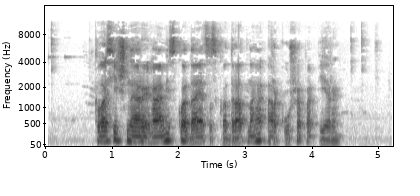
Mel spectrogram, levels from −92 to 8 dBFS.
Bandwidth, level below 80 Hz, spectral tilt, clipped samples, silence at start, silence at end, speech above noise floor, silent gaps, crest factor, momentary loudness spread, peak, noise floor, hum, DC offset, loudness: 11.5 kHz; -52 dBFS; -4 dB/octave; under 0.1%; 0.1 s; 0.8 s; 34 dB; none; 18 dB; 12 LU; -4 dBFS; -54 dBFS; none; under 0.1%; -20 LUFS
